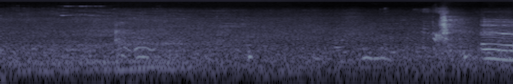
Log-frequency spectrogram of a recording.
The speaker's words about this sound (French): Un autre monsieur traverse alors que les voitures veulent passer.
